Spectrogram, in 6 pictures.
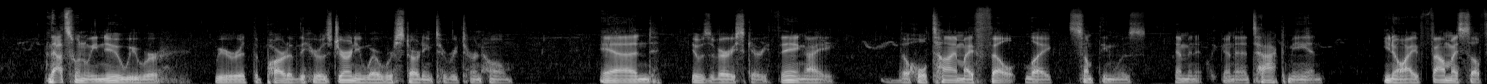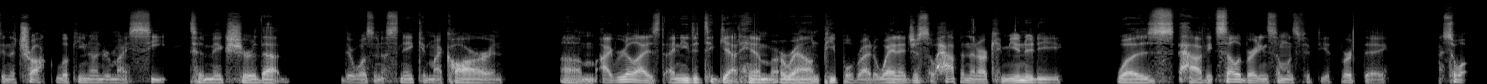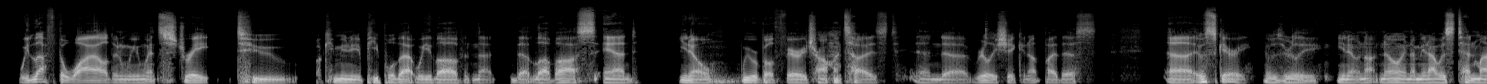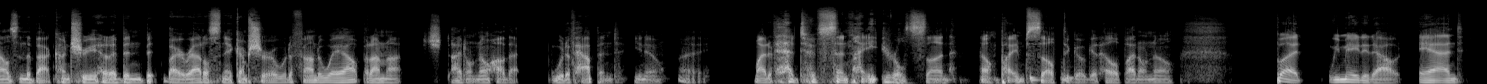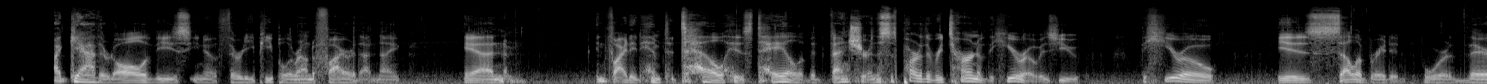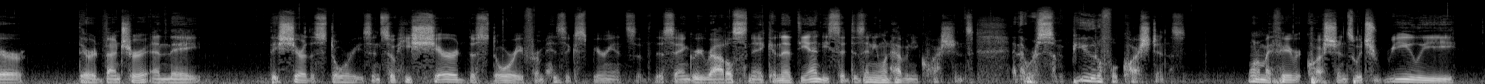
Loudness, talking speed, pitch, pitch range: -22 LUFS, 200 wpm, 85 Hz, 80-95 Hz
